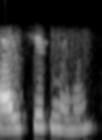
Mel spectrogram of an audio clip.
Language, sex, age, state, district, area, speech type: Urdu, female, 45-60, Delhi, North East Delhi, urban, conversation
